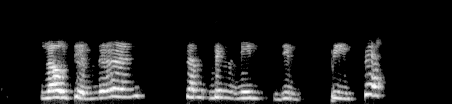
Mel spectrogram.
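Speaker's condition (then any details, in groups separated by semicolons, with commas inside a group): Cerebral palsy; affects speech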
